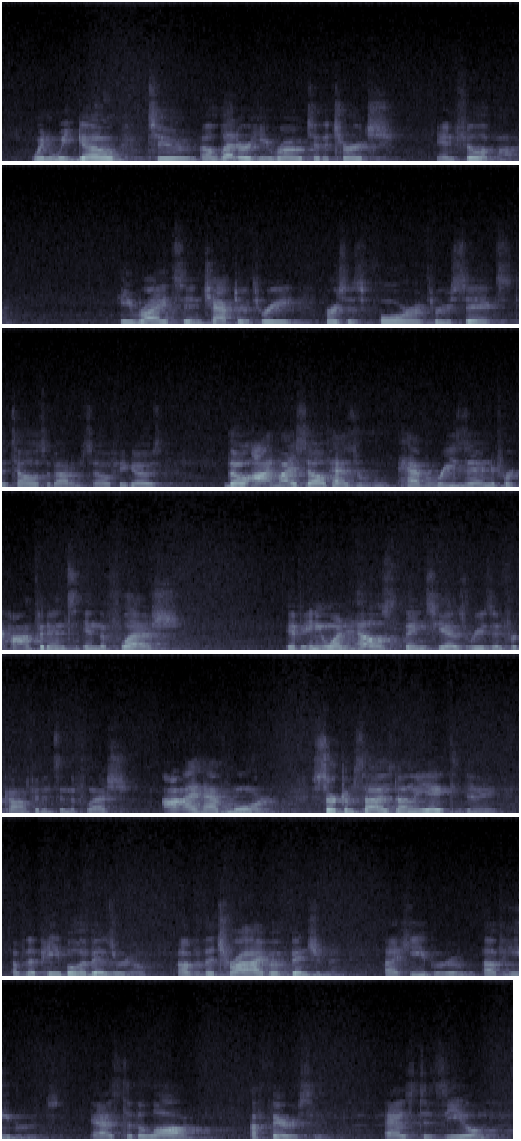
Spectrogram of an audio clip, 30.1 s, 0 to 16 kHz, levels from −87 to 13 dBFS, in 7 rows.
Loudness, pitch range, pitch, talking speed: -34 LUFS, 175-205 Hz, 190 Hz, 165 wpm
